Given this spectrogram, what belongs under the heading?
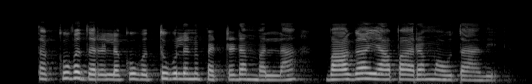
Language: Telugu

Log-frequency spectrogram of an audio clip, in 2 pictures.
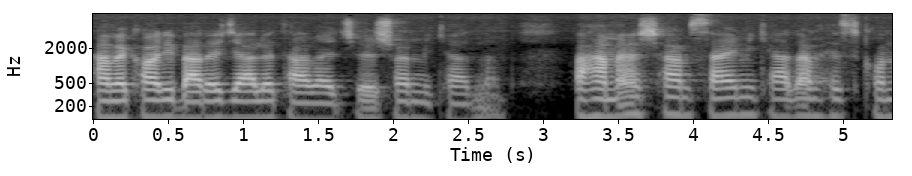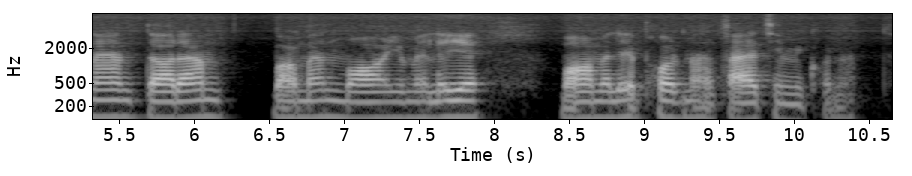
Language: Persian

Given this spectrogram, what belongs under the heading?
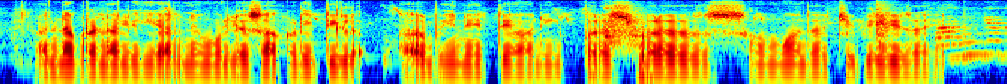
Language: Marathi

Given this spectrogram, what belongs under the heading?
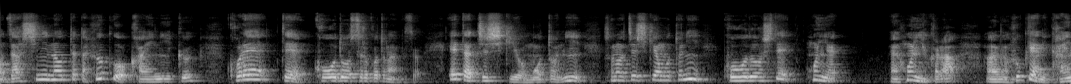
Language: Japanese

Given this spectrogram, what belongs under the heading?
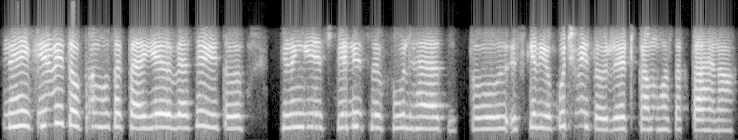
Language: Urdu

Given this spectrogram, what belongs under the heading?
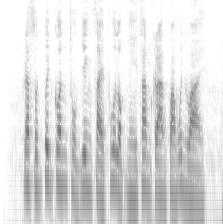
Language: Thai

